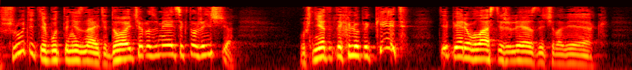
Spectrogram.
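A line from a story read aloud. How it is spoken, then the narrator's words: Giggling. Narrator (Russian): Человек за конторкой хихикнул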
